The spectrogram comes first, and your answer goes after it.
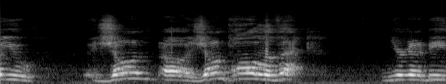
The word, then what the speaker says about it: Levesque: He says, your last name is Levesque or something, right? And he said, well, it's Levesque.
